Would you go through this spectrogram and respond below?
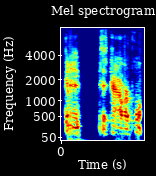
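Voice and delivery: choppy dropping call audio; words breaking apart on a bad connection; audio cutting out. Real, not acted. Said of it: "Audio is cutting out".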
